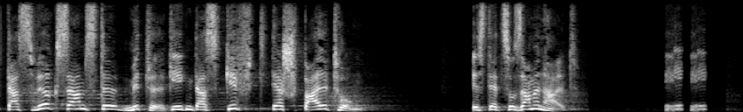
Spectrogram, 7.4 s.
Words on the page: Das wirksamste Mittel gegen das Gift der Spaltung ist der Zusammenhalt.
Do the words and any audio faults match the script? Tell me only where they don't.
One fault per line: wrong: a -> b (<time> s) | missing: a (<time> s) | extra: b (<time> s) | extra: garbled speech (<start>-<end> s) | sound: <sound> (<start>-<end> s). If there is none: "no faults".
sound: laugh (6.7-7.1 s)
